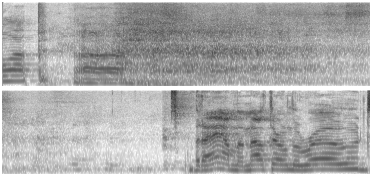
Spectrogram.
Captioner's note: audience laughing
